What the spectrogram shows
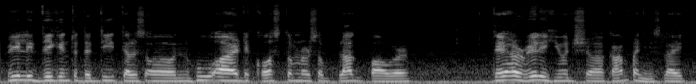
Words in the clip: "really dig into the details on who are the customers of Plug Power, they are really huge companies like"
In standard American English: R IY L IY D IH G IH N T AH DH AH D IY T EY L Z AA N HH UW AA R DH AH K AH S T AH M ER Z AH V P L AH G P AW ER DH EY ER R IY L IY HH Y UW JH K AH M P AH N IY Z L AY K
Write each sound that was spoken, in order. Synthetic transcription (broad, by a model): R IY L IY D IH G IH N T AH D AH D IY T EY L S AA N HH UW AA R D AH K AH S T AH M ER S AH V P L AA G P AW ER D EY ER R IY L IY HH Y UW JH K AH M P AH N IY S L AY K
